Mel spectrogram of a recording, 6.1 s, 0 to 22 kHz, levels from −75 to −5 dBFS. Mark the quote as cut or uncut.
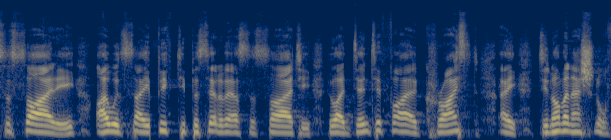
cut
